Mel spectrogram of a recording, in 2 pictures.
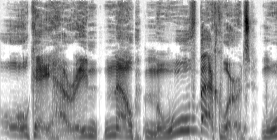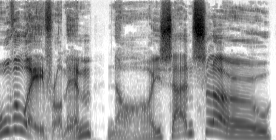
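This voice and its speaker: A man reading the lines of a big, kindly male giant teacher, who gives slow, coaxing instructions. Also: medium pitch, wildly swooping pitch, gravelly, dry recording, clean studio sound, exaggerated voice.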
